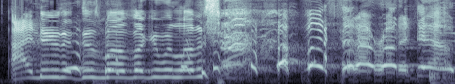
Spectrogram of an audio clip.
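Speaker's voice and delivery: high, loud laughing through the words; cracking up while talking; laughing hard. Real, not acted. Laughing to the friend about the shrimp story. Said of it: "Look, I'm tearing up".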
